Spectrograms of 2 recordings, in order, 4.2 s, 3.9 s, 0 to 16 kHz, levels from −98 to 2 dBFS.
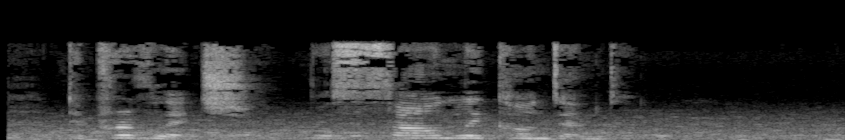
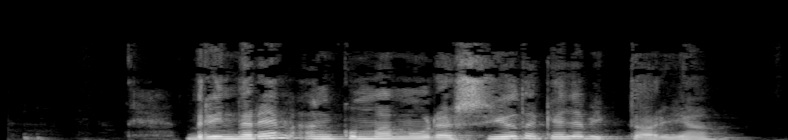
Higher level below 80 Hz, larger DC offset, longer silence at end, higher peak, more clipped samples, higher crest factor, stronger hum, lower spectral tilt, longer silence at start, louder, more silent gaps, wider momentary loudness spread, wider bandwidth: about the same, -62 dBFS vs -64 dBFS; neither; second, 0 s vs 0.3 s; second, -10 dBFS vs -4 dBFS; neither; about the same, 20 dB vs 16 dB; neither; second, -2.5 dB/octave vs -6 dB/octave; second, 0.05 s vs 0.95 s; second, -27 LUFS vs -20 LUFS; neither; first, 20 LU vs 11 LU; first, 12 kHz vs 10 kHz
